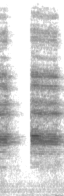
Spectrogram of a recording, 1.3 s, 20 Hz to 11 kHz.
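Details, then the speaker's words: Fire alarm horn on a roughly 30-year-old demo-board panel whose notification (bell) circuit power supply is worn: high shrill blasts whose tone sags and fades instead of stopping dead, as power isn't cut cleanly. "and if you heard that, you see how it kind of doesn't cut the power cleanly. So once again, old panel."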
